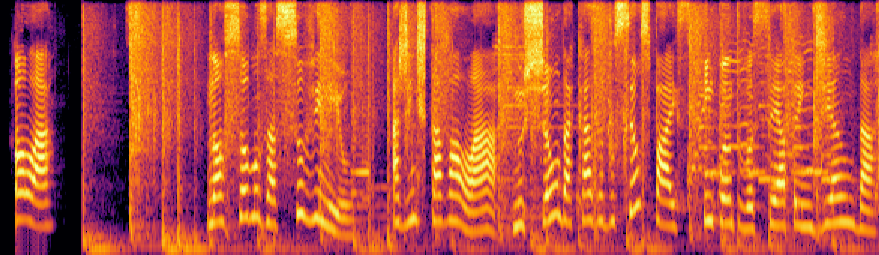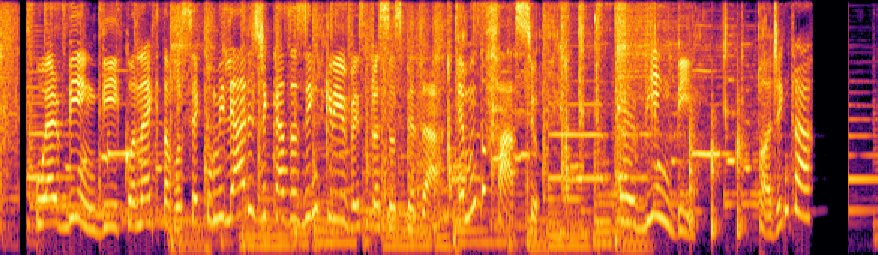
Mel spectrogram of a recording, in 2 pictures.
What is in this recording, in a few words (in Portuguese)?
locução amiga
